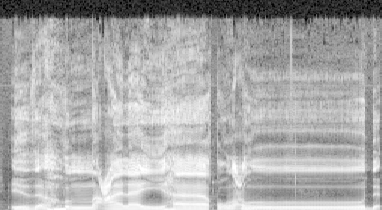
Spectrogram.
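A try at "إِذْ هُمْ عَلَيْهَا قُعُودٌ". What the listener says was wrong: Afwan, jangan sampai terkesan memantul ya. La. Idhum. Ya, jangan ya.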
